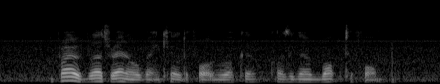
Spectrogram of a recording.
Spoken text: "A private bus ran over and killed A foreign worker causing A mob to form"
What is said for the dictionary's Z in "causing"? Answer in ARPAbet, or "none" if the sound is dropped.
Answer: Z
